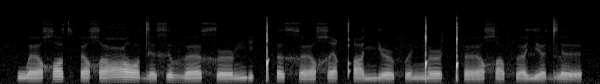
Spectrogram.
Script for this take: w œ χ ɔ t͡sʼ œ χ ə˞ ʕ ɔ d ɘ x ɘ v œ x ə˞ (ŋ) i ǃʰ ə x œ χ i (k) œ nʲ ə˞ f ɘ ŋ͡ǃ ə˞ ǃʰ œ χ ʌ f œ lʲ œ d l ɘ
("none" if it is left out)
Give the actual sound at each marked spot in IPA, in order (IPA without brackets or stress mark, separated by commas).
ŋ, qʼ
